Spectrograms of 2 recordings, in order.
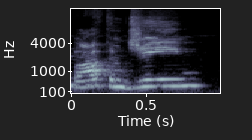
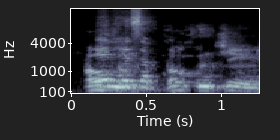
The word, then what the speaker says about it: Botham Jean: How do you pronounce it again? Botham Jean. Botham Jean, yeah.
